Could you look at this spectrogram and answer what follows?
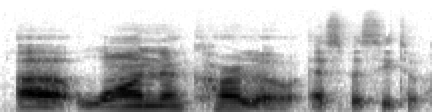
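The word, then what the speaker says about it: Giancarlo Esposito: no, now that I know how to say his name, Mm, it's Juan Carlo Esposito.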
